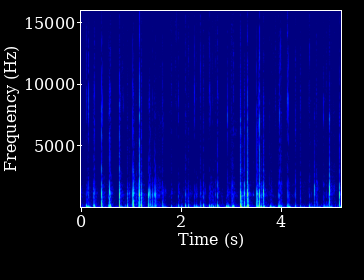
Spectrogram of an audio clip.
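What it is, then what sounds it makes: Plastic Blu-ray case. Fingernails tap and scratch the cover and spine of a blue plastic Blu-ray case. About twenty quick, dry clicks follow one another at an uneven pace, mixed with brief scratchy rubs. Each hit has a soft low thump and dies away almost at once.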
